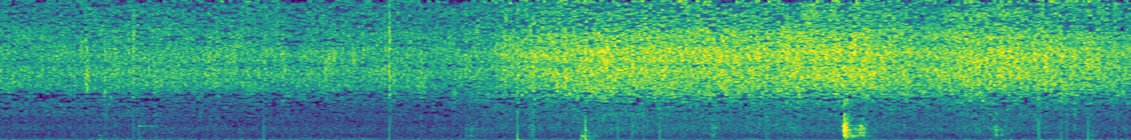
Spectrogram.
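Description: Finely chopped tomato and garlic hitting a hot oiled pan, a bright continuous sizzle that jumps louder partway through, with scattered spatters and stirring scrapes close by.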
